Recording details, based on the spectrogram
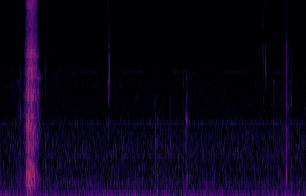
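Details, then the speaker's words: One sharp, explosive, non-snotty sneeze (no tissue needed) from an adult sitting outside on a warm night, then faint sniffs and small clicks; sneeze. "i think it stopped when you folks i did get that sneeze not fully on camera but i did sneeze on camera good night folks"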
